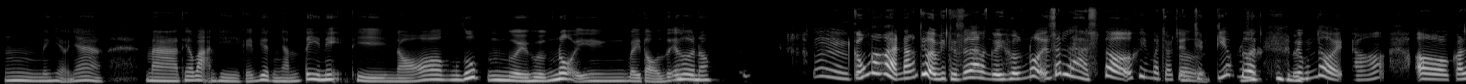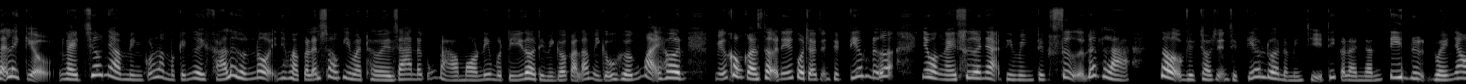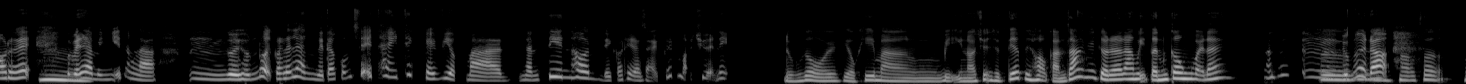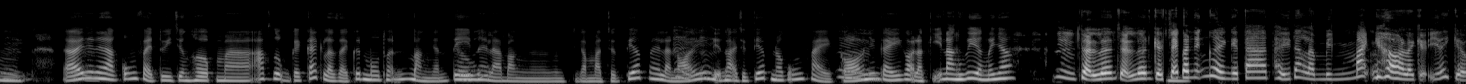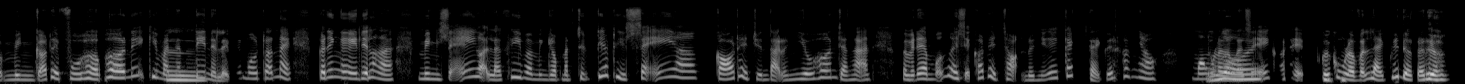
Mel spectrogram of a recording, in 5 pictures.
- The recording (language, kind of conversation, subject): Vietnamese, podcast, Bạn thường chọn nhắn tin hay gọi điện để giải quyết mâu thuẫn, và vì sao?
- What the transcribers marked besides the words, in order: tapping; unintelligible speech; laugh; laughing while speaking: "đúng"; other background noise; laugh; other noise; laughing while speaking: "hoặc là"; unintelligible speech; laugh; "giải" said as "lải"; laughing while speaking: "được"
